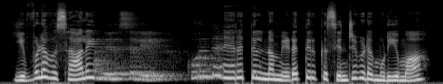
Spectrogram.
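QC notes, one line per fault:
0.96–2.22 s, switch to a distant microphone: the speech abruptly turns roomy and hollow, loses low end and drops about 10 dB, with room noise rising to roughly 35 dB below it. The close microphone likely dropped out, leaving a far pickup. The close sound returns just as suddenly.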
